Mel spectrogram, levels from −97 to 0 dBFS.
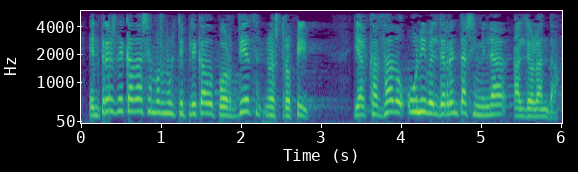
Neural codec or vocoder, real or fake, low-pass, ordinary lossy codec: none; real; 5.4 kHz; none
